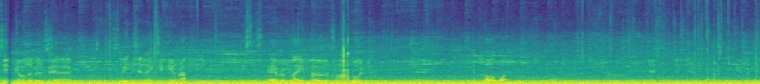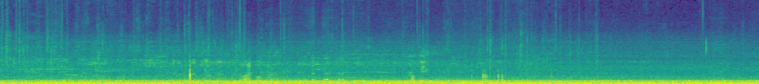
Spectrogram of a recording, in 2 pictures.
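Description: A steady low roar of airplane engines fills the cabin.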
